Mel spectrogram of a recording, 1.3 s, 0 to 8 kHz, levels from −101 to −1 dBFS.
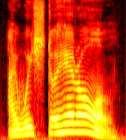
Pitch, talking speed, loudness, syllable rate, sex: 140 Hz, 240 wpm, -14 LUFS, 4.8 syllables/s, male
